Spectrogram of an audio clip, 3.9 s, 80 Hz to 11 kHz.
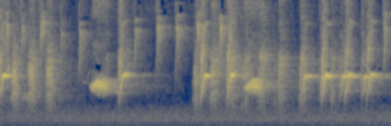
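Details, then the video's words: Bird chorus from forest near Panika, Torzhok district, Russia, recorded 12 May 2024: fast high chirps and clicks with a few clear, slightly lower whistled notes and one sustained thin whistle toward the end. "пение птиц"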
